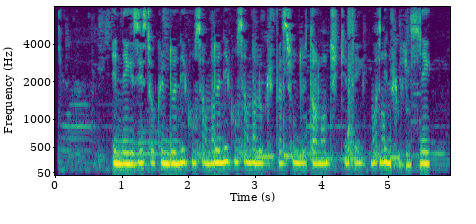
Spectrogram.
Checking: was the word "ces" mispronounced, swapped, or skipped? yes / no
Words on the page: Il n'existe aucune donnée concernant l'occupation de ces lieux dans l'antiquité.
yes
